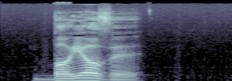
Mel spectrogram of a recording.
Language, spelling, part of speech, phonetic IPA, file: Polish, bojowy, adjective, [bɔˈjɔvɨ], Pl-bojowy.ogg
